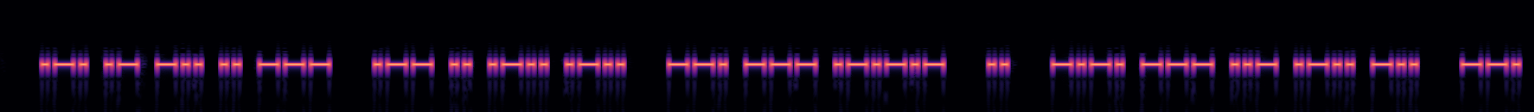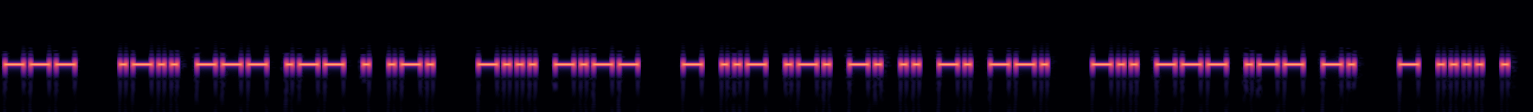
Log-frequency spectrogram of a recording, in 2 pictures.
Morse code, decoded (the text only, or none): RADIO WILL GO. I COULD GO LOWER BY TURNING DOWN THE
